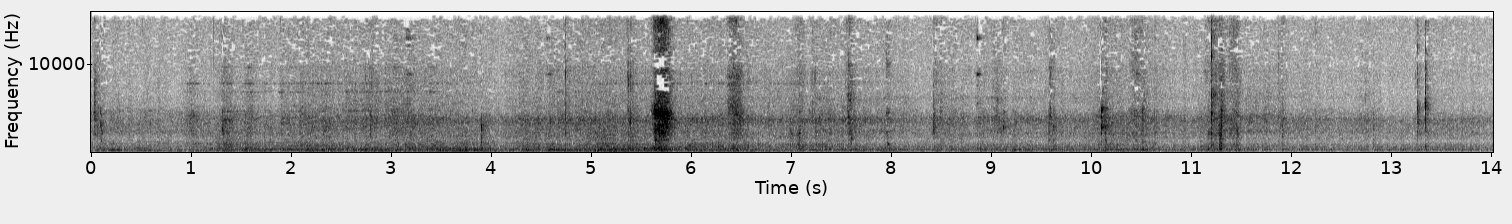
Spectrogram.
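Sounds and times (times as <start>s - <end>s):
faint steady hum: 0.0s - 14.0s
chewing clicks and smacks: 7.1s - 11.4s, 13.2s - 13.5s.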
